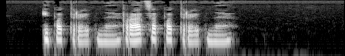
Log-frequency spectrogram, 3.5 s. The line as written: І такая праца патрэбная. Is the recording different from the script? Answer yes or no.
yes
